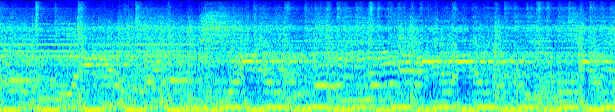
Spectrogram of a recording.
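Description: Guitar-led rock band music: electric guitars over a driving bass line and drums at a fast, even pulse, with no singing.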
